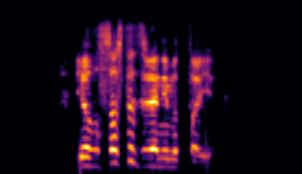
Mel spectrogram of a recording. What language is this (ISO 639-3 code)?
kab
